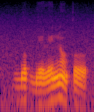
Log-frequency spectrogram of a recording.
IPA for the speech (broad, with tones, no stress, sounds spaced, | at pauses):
ɡ͡b o˧ ɡ͡b e˨ l e˨˦ n ɔ̃˦˨ k o˨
